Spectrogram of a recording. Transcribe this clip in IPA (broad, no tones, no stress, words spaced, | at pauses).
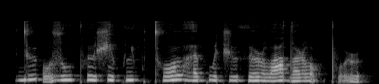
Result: dʉʔo̰ zupʰø ʃekʷlʲʉkʷ tʰolˠ ɦɛkʷœt͡ʃʉ θøɭ lˠœ dˤɵɭlˠo̰kpʰo̰ɭ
